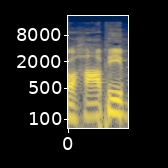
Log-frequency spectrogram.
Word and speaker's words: O'Hoppe: what I will say, O'Hoppe, you have to pronounce the E, where with Volpe, you also have to pronounce the E. What's up with that? Speaking of Volpe. I was expecting it to be Volpe, and I was expecting it to be O'Hoppe, but no, you have to pronounce the E for both of them.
